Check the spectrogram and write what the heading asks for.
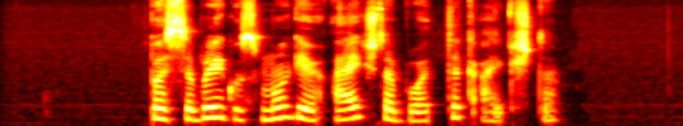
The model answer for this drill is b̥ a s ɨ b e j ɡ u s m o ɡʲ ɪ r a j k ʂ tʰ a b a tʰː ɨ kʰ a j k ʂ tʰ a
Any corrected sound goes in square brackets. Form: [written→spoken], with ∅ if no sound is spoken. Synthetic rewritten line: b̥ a s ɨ b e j ɡ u s m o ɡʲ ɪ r a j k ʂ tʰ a b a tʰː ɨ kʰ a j k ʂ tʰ a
